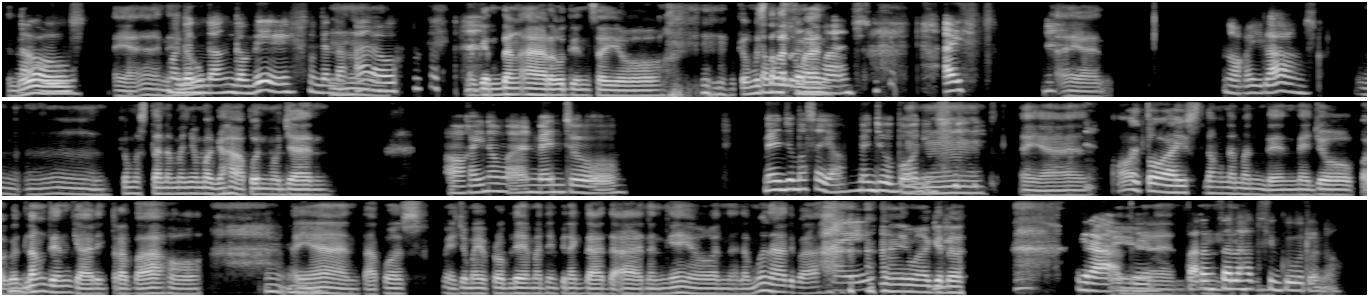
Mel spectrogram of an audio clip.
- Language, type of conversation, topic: Filipino, unstructured, Paano mo hinaharap ang mga pangyayaring nagdulot ng sakit sa damdamin mo?
- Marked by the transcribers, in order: other background noise; sniff; chuckle; chuckle; chuckle; laugh; tapping; laugh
